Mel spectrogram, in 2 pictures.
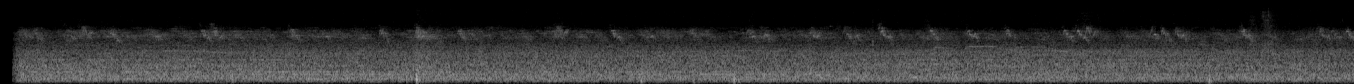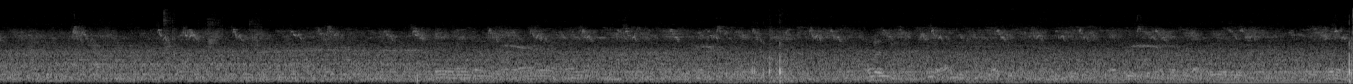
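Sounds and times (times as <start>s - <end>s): city traffic hum: 0.1s - 27.0s
small birds chirping: 0.2s - 27.0s.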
